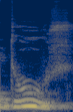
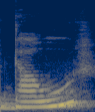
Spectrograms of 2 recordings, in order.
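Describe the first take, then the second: First: The vowel is a single plain u. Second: The vowel glides as a diphthong, au. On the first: This is the everyday colloquial pronunciation. "in colloquial they say dur" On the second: This is the formal Quranic pronunciation. "The first word is daur"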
